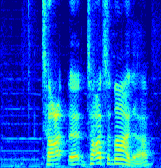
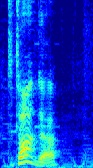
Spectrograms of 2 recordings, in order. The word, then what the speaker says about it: Tatanga: Tatanaga, or Tatanga. I'm sorry, I always mispronounce it. Tatanga, the main villain of the game, is an alien who flies around in a little spaceship, right?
